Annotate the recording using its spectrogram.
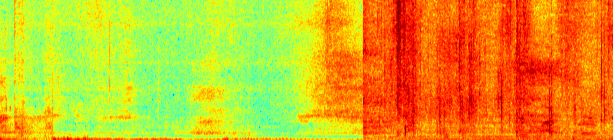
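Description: A low outdoor rumble, then, from a sudden change a little past halfway, irregular footsteps on grass with patches of snow.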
